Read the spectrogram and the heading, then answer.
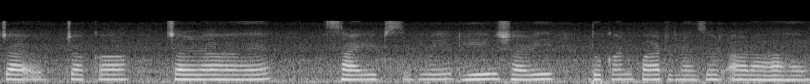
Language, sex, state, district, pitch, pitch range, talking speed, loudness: Hindi, female, Bihar, Samastipur, 225 Hz, 220-230 Hz, 90 wpm, -14 LUFS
